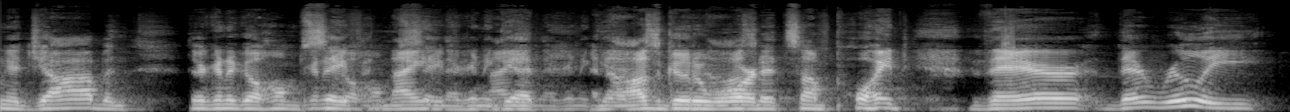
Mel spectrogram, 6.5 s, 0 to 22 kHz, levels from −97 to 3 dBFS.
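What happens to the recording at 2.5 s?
At 2.5 s the speech is heard twice: a doubled audio track runs from 1.52 to 3.82 s, with a full-band copy around 10 dB quieter trailing by about half a second, likely from a second, slower capture path. Unlike an echo, it has no decay or room colour and starts and stops abruptly.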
